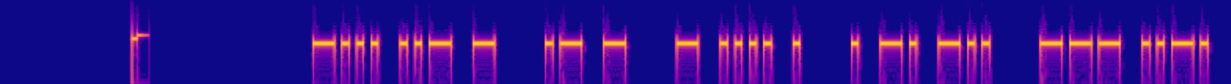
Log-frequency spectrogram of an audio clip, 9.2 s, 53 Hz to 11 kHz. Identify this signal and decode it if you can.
Morse code, heard as a keyed tone, about 22 wpm, 700 Hz. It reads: BUT AT THE END OF
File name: practice / 22wpm / Sets of 8 Words - 22wpm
